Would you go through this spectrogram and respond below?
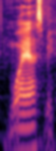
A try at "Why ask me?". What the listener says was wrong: No, you got to put the emphasis on the me. Why ask me?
